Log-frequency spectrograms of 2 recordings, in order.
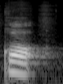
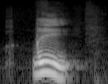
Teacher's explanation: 1 makhrajnya pangkal lidah bagian bawah. Sifat ada 3. Memantul, napasnya ditahan dan tebal. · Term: huruf qaf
